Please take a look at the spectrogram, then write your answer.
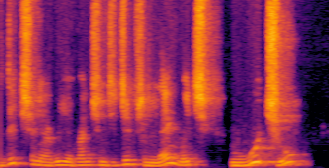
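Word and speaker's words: wḏ: signs in this sequence, wu, ju, wu, means nothing. And then he realized that in the dictionary of ancient Egyptian language, wuchu, this is the way you would read this phonetically, correspond to a word which means commanding or command.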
